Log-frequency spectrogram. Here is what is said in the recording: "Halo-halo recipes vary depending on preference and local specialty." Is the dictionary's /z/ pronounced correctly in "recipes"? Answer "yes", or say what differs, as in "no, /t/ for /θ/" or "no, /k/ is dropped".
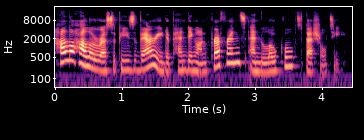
yes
